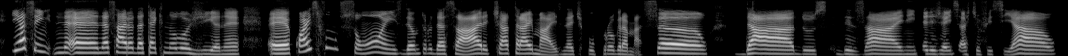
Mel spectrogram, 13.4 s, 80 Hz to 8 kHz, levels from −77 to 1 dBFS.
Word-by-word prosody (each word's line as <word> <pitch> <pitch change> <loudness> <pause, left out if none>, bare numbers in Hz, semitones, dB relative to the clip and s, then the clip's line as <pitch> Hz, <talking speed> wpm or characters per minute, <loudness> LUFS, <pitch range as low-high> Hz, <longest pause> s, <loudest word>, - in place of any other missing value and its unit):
e 385 - -1
assim, 345 - -5 0.2
eh, 255 0 +4
nessa 265 +2 -2
área 260 -1 +2
da 255 0 -1
tecnologia, 245 -8 -7
né, 190 +1 -4 0.4
eh, 220 +1 +7
quais 325 - 0
funções 255 - -8
dentro 215 +2 -8
dessa 205 -1 -4
área 210 +5 +3
te 215 - -15
atrai 220 0 0
mais, 170 -5 -6
né? 180 0 -10
Tipo, 185 -2 -19
programação, 210 +4 +2 0.3
dados, 200 -1 +2
design, 190 0 -3
inteligência 190 0 -9
artificial? 190 +3 -4
210 Hz, 110 wpm, -24 LUFS, 190-240 Hz, 0.4 s, eh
